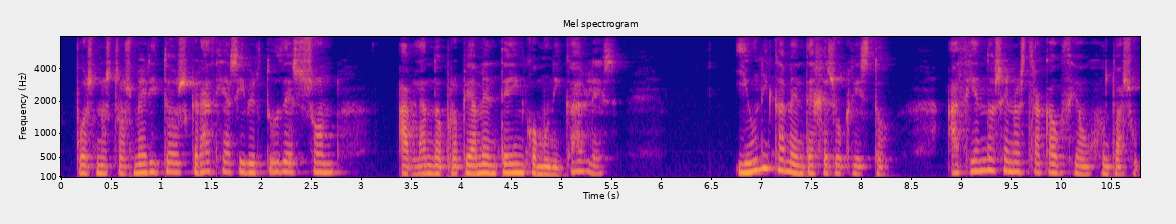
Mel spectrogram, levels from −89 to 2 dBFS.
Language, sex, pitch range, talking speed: Spanish, female, 165-210 Hz, 105 wpm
